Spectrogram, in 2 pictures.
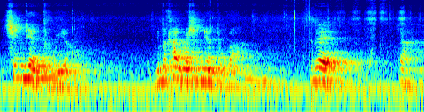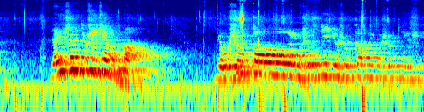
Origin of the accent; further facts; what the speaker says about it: China; 祸不单行，福无双至，福无双至，这不是我们中国人讲的吗？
